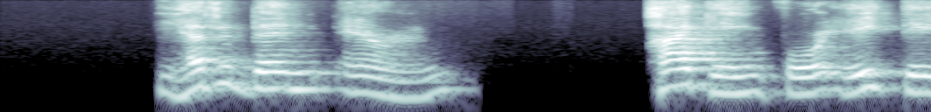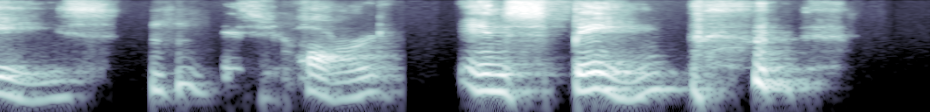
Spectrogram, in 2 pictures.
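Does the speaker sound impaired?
Yes: aphasia after stroke; aphasia after stroke about five years ago; can't talk very good but tries, speech not great, trouble reading, math, comprehension, speaking Spanish very hard.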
